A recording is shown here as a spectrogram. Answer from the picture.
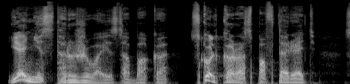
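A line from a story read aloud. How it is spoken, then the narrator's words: Plain. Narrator (Russian): сказал Ураган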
